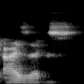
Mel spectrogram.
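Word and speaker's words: Izaakse: I think it's just like Isaacs, to be honest. I thought it was Isaacs too.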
